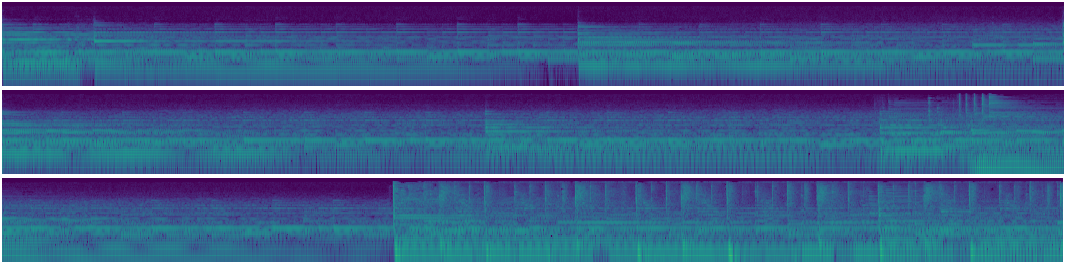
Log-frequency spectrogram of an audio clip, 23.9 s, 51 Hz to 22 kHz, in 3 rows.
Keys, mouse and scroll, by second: 0.2 click, 1.4 middle click, 3.3 click, 5.1 middle click, 5.7 shift+middle click, 6.0-6.4 scroll up 5, 6.4 middle click, 7.2 shift+middle click, 8.6 click, 10.3 middle click, 11.1 shift+middle click, 11.6-11.9 scroll down 2, 11.9 middle click, 12.7 click, 14.3 middle click, 16.6 right click, 17.7 l, 19.3 click, 21.6 right click, 22.4 l, 23.7 click.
